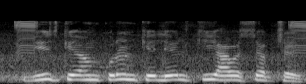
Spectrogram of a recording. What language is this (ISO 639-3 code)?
mai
